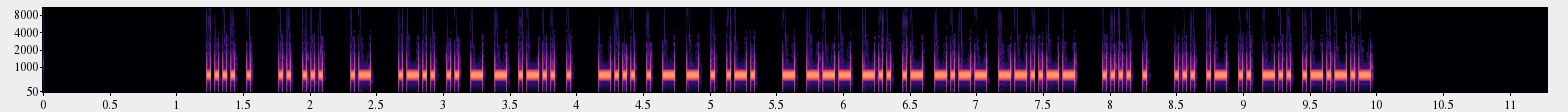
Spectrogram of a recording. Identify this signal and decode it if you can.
Morse code, heard as a keyed tone, about 40 wpm, 700 Hz. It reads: HE IS A LITTLE BETTER TODAY, HE SAID.
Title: Sentences from Top 600 Words 40wpm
